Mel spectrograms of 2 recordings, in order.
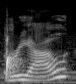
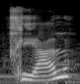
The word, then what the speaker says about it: real: Also, the currency in Brazil is the real, which that's the English pronunciation, but the Portuguese pronunciation is real.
